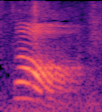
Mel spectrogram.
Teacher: You're not going to aspirate the T star because it's preceded by a S sound. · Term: aspiration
